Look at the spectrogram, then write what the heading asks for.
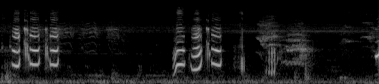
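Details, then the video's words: Parrot calling in short bursts: three quick bent, nasal notes, a pause, then another cluster of three, with fainter scratchy sounds trailing and a rising note at the end. "Parrot talking videos | Tanking Parrot Nutural bird | Parrot Sound Compilon"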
